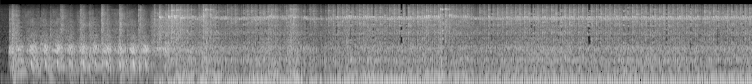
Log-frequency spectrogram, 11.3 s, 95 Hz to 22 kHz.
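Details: VW Beetle cold start at about 15°F on a snowy morning: brief crank then steady even low idle; normal healthy cold start and idle.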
